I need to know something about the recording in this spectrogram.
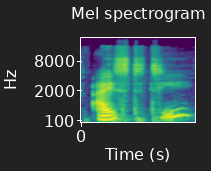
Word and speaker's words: iced: Iced tea? Oh, I guess you don't necessarily pronounce it, do you? You don't really think about it.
